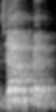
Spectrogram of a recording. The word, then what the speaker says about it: Japheth: and Japheth. And Japheth. Now, we're going to focus primarily today on Japheth, or as it would be pronounced back in those days as Japhet.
